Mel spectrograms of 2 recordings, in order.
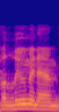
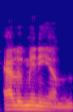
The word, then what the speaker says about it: aluminium: and she pronounces like instead of aluminum she's like aluminium and she likes it so my my kids are always like that's the wrong way to say it i'm like well actually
